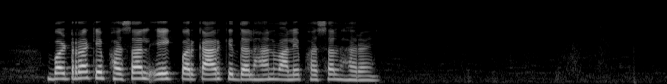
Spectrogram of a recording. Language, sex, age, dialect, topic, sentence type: Chhattisgarhi, female, 18-24, Western/Budati/Khatahi, agriculture, statement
